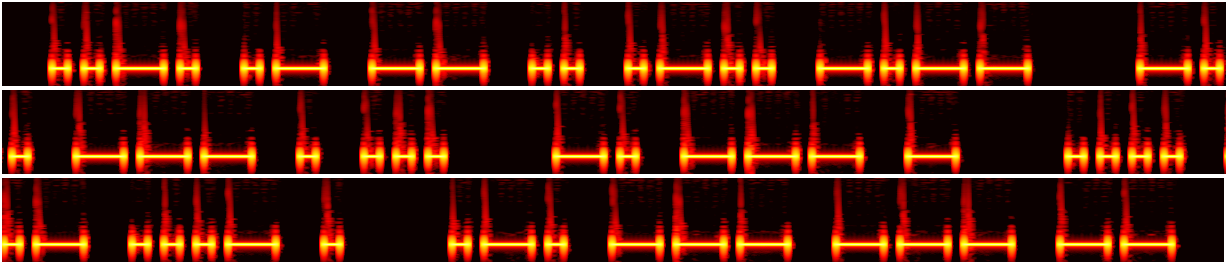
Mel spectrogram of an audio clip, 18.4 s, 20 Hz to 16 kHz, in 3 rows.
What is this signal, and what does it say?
Morse code, heard as a keyed tone, about 14 wpm, 700 Hz. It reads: FAMILY DOES NOT HAVE ROOM
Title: Sentences from Top 1000 Words - Review Part 5 - 15wpm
